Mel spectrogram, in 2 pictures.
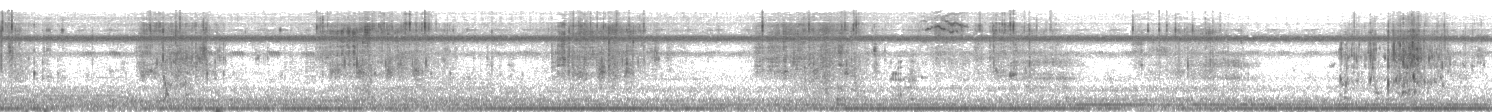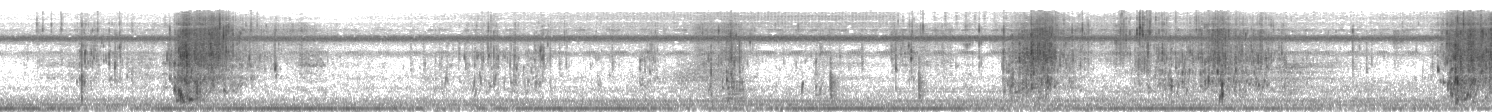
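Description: A hooked fish fought on rod and reel from a small boat. A low hum comes and goes in spells of a second or two, with a few sharp splashes as the fish thrashes at the surface, the loudest about halfway through and again near the end.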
